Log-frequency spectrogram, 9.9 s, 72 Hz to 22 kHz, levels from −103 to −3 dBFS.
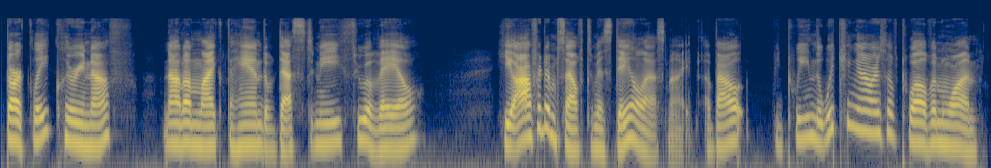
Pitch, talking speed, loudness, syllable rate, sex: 175 Hz, 170 wpm, -23 LUFS, 5.2 syllables/s, female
